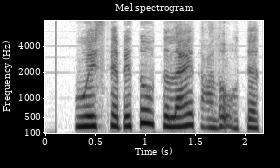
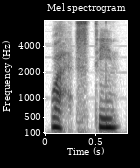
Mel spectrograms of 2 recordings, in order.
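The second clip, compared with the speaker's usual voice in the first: ordinary delivery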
